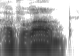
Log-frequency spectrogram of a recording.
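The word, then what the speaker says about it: אַבְרָם: It is avram, 2 syllables.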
